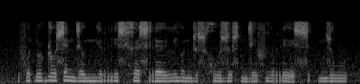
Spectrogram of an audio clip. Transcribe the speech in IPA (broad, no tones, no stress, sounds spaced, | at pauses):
f o ɗ u ɖ o s ɛ n d ɛ ʊ̯ mʲ ɤ r i s x ɛ s r ɛ ɪ̯ l i ʊ̯ n d u s x u z u s n d e f i ʊ̯ r e s | n z u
